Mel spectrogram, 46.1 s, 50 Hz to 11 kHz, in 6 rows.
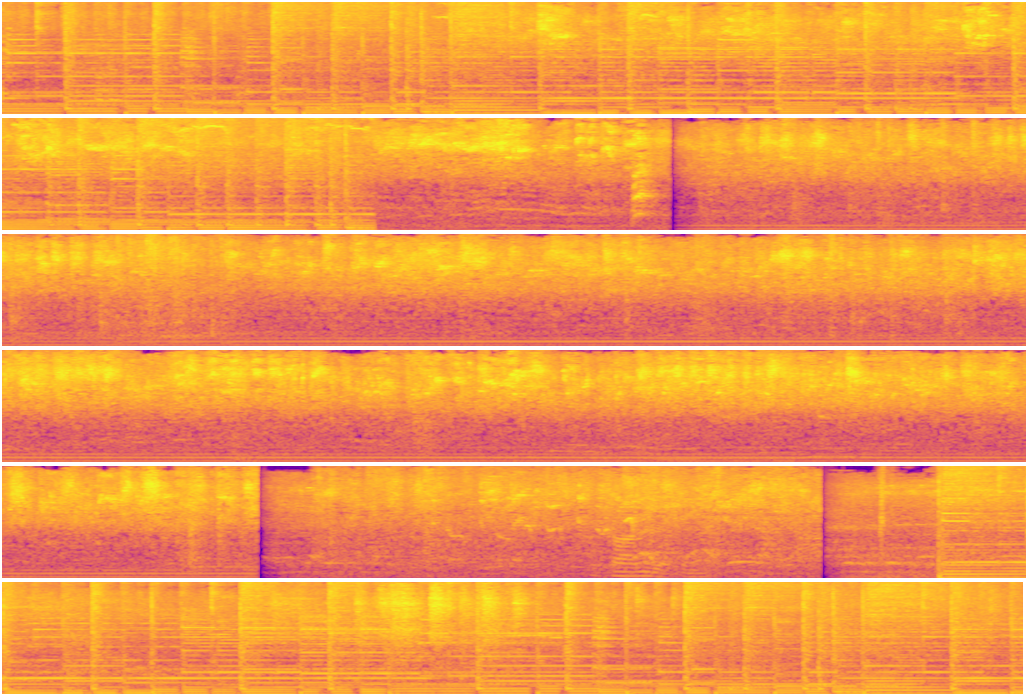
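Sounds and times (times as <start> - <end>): caged birds chirping: 0.0 - 46.0
steady low hum: 13.0 - 32.6.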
